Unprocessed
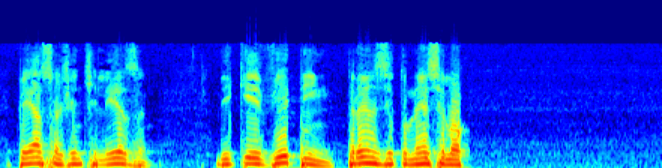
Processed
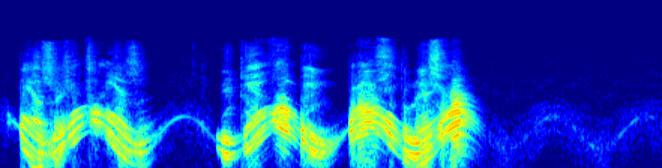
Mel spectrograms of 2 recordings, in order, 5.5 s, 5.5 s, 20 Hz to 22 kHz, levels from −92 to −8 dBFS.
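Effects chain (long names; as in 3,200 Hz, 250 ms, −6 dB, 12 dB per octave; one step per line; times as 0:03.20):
resonators tuned to a chord D#2 major, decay 0.29 s
ring modulator whose carrier an LFO sweeps 890 Hz, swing 45%, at 1.3 Hz
level +2.5 dB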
